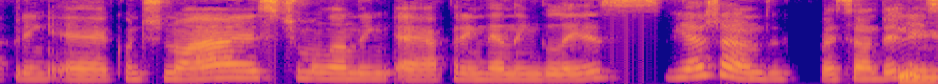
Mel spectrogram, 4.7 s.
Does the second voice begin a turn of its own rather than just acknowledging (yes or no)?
yes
